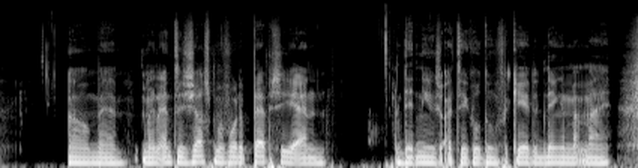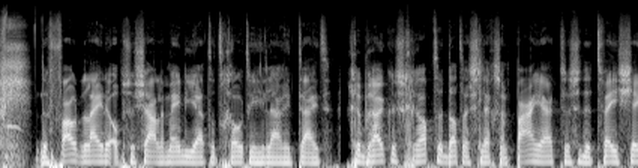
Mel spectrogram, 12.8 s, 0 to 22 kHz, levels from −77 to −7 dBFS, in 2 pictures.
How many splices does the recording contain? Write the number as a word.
zero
